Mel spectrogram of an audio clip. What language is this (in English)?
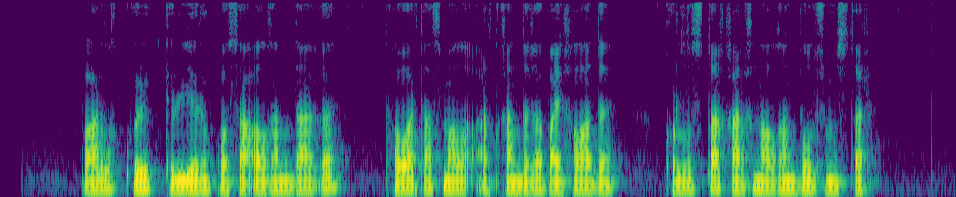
Kazakh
